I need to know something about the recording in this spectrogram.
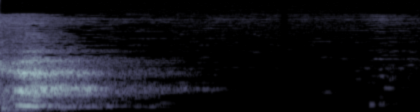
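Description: A man's voice saying a drawn-out "ah" that trails off within the first half second, followed by near silence.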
